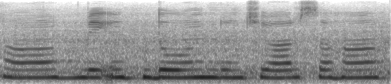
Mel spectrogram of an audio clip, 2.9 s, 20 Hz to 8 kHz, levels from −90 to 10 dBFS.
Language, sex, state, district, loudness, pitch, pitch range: Marathi, female, Maharashtra, Gondia, -13 LUFS, 270 Hz, 265-270 Hz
